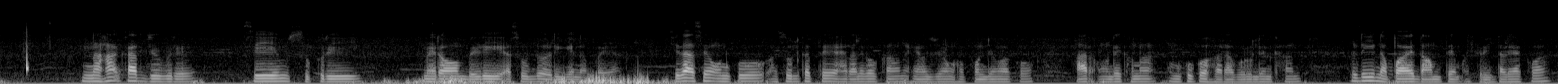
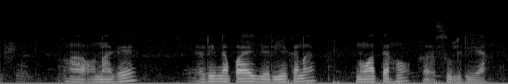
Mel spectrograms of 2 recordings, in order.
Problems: constant background noise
